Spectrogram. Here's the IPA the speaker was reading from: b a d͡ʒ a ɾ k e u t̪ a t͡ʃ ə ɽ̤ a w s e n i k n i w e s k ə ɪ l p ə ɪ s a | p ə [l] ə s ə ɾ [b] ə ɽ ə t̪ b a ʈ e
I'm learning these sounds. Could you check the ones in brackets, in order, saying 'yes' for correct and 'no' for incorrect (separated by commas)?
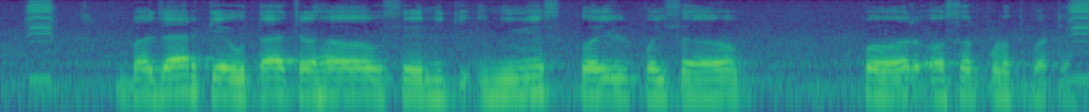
no, no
